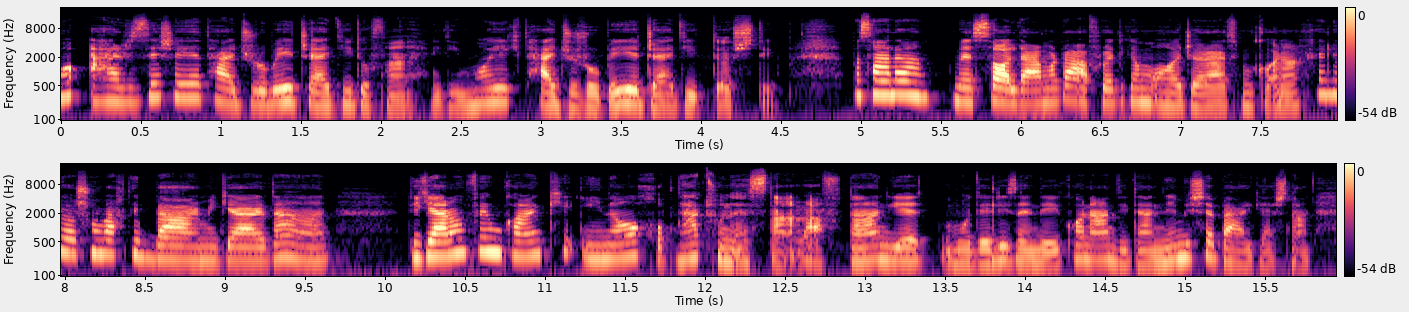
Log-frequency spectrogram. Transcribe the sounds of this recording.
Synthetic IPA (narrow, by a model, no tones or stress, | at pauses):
mɒːʔæɾze̞ʃe̞jet̪ʰæd͡ʒɾo̞be̞jed͡ʒæd̪iːd̪ofæ̰hmḭːd̪iːmːɒːjecʰt̪ʰæd͡ʒɾo̞be̞je̞d͡ʒæd̪iːd̪̚ːɒ̰ːʃt̪ḭːm | mæsælænme̞sɒːld̪æɾmo̞ɾed̪eæfɾɒːd̪iːcʰe̞moɦɒːd͡ʒe̞ɾæt̪ʰmiːkʰo̞̰nænxe̞jliɒːʃunvæxt̪iːbæɾmiːɟæɾd̪ænn | d̪iːɟæɾɒːnfe̞cmikʰo̞næn̥̚cʰeʔiːnɒːxobnæt̪ʰune̞st̪æ̰nræ̰ft̪ænjemo̞d̪e̞liːze̞nd̪e̞ɟiːkʰo̞nænd̪iːd̪ænːe̞miːʃe̞bæɾɟæʃt̪æ̰n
